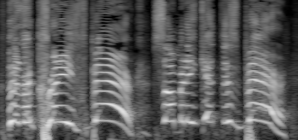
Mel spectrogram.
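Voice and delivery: cartoonish high-pitched alarm; alarmed cry. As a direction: call for help in a high, frantic voice. Panicked zookeeper calls for help.

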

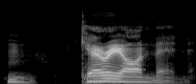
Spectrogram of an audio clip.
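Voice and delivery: loud, heavy orc boss voice; orc boss pronouncement. Acted.

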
